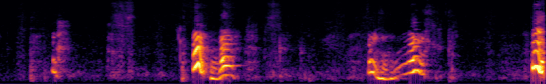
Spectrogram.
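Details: Playing Siberian Husky voicing short rising-and-falling yowls and a growly bark in bursts about every two seconds, each with rich harmonics, between quiet pauses with soft scuffles, in a small room.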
